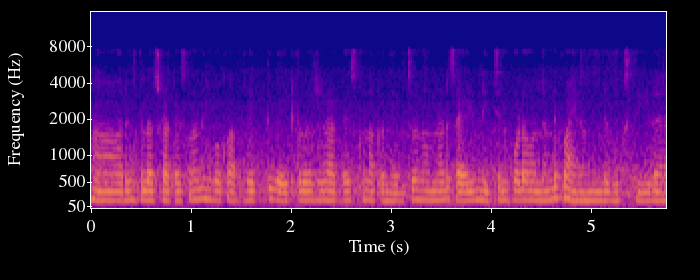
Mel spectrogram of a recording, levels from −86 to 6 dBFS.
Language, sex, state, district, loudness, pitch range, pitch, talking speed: Telugu, female, Andhra Pradesh, Visakhapatnam, -27 LUFS, 165-170 Hz, 165 Hz, 220 wpm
